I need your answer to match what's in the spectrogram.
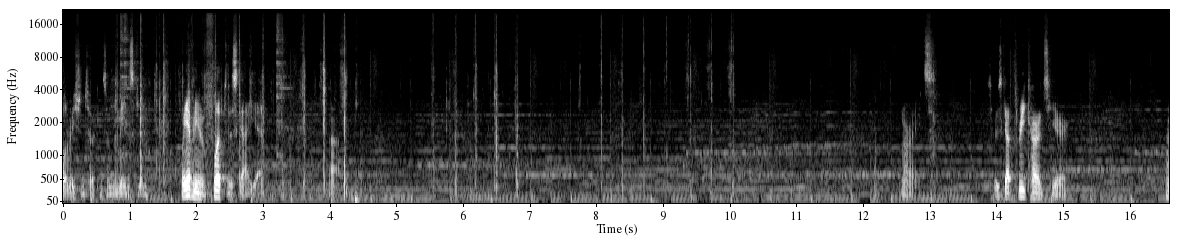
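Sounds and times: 
speech: 0.0s - 4.5s, 14.0s - 15.2s
deck of cards shuffling: 0.6s - 4.5s, 5.5s - 7.0s, 7.7s - 10.2s.

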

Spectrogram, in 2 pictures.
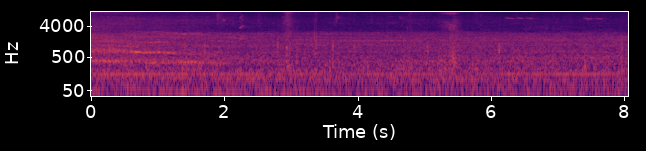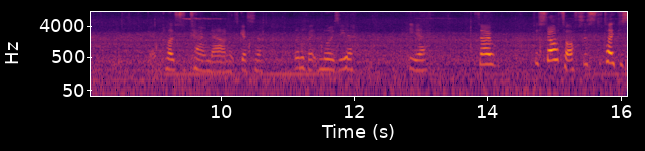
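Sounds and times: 
heavy vehicle rumbling past with engine and road noise: 0.0s - 12.5s
speech: 9.2s - 12.1s, 12.8s - 13.2s, 13.9s - 16.0s.

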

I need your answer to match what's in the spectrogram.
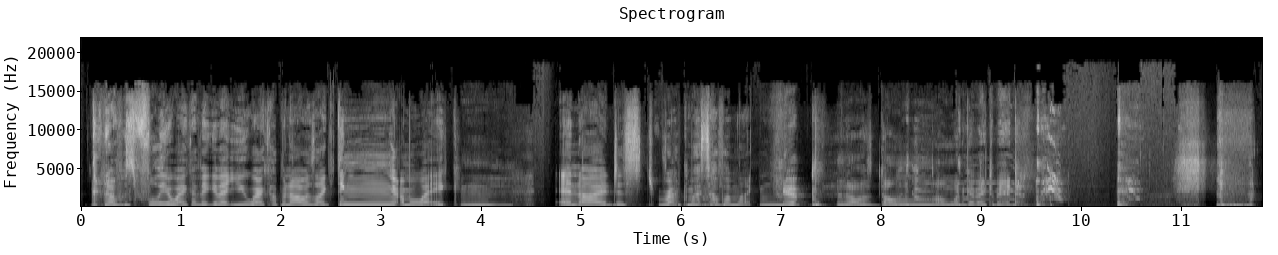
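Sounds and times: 
speech: 0.2s - 9.7s
person coughing: 8.2s - 10.6s, 11.2s - 11.8s
raspy inhale: 10.6s - 11.3s.

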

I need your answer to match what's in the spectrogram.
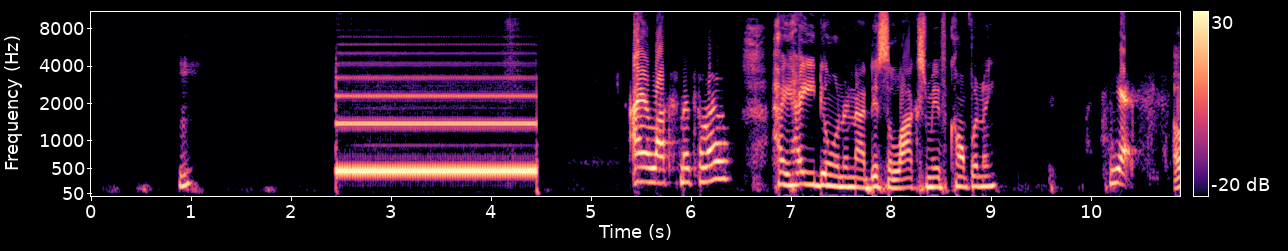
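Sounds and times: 
speech: 0.9s - 1.1s, 5.6s - 9.2s, 10.2s - 10.8s
telephone ringback tone: 2.4s - 4.5s.

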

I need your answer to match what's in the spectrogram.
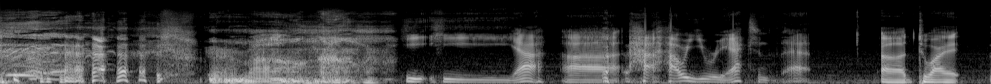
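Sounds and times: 
laughter: 0.0s - 1.9s, 5.8s - 6.8s
speech: 0.8s - 8.2s, 8.8s - 9.9s
voice imitating a giant crocodile growl: 2.0s - 4.0s.

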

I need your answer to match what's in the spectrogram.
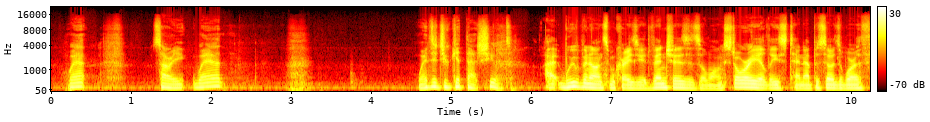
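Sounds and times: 
speech: 1.3s - 2.3s, 4.6s - 10.2s
small breathy gasps: 3.0s - 3.4s.

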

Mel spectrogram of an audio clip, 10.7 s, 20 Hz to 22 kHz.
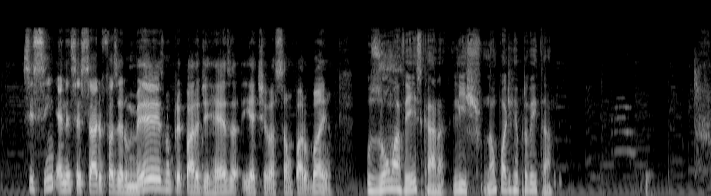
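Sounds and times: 
speech: 0.4s - 8.4s
cat meowing in a drawn-out wavering cry: 9.2s - 9.8s.

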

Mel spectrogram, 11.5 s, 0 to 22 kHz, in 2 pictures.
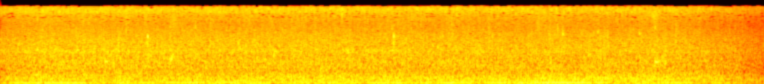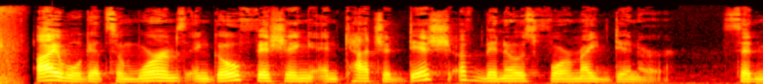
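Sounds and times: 
large raindrops splashing in a pond: 0.0s - 6.0s
speech: 6.0s - 11.4s.

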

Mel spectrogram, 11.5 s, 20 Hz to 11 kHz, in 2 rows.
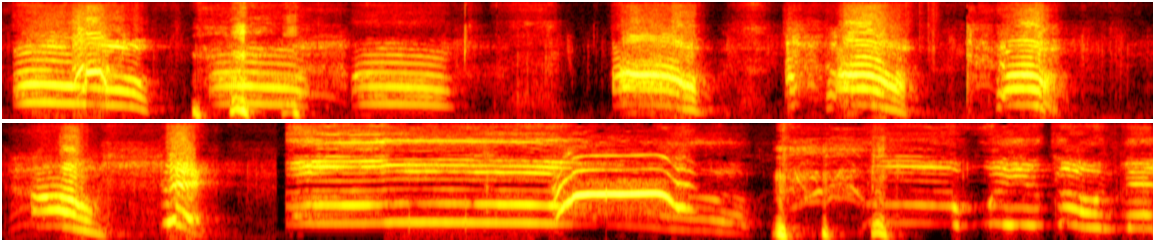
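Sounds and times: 
person screaming: 0.0s - 2.3s, 3.0s - 9.5s
laughter: 1.0s - 1.6s, 9.6s - 10.3s.

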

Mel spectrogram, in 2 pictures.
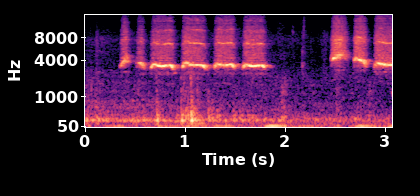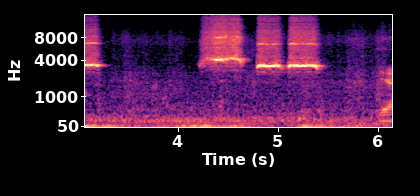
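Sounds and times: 
hiss: 0.0s - 6.1s
person whistling an imitation of a chickadee call: 0.4s - 3.3s, 4.2s - 5.5s.

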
